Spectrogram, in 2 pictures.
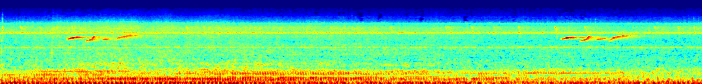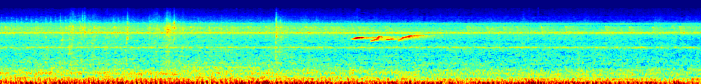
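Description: A bird chirping three times, about five seconds apart, each call a quick rising double note, over a steady high-pitched drone and a low steady rumble.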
